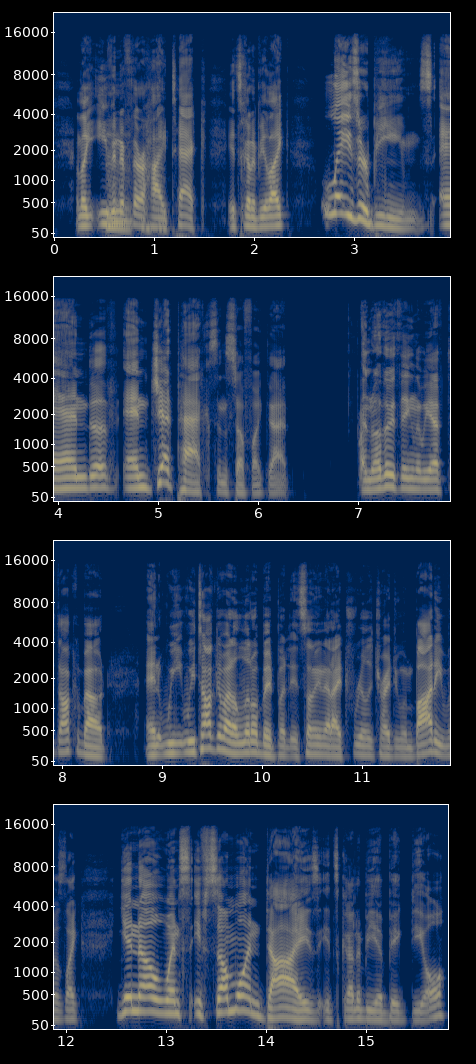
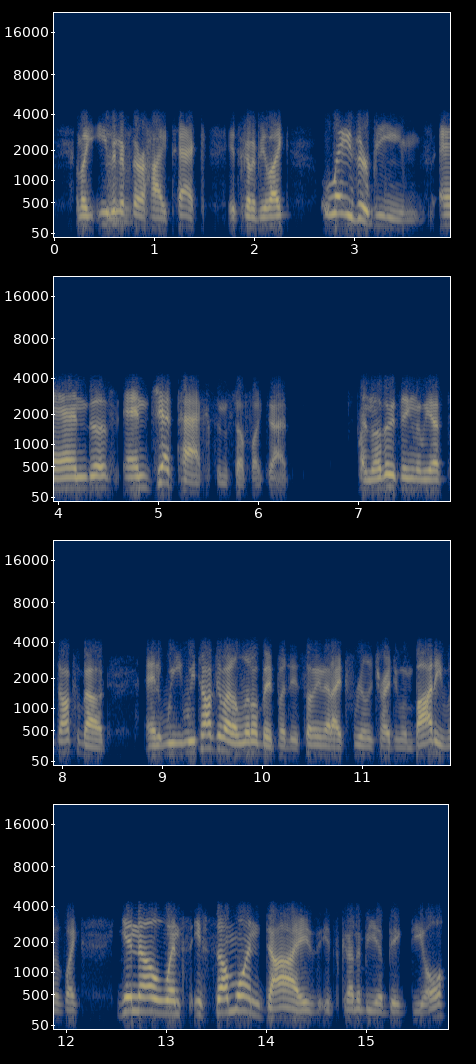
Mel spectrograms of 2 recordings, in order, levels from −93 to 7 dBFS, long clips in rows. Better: first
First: none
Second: phone-call audio

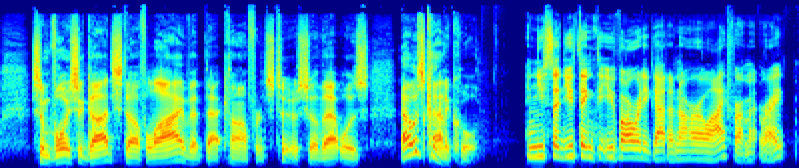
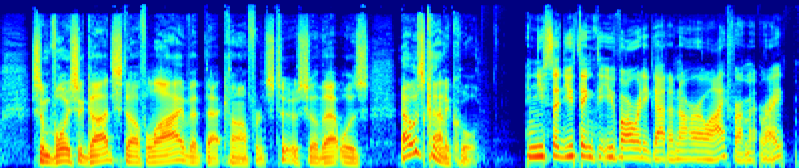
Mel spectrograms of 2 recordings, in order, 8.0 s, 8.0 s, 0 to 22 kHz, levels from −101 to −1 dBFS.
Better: second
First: thin; very; fading below 400 Hz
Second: none

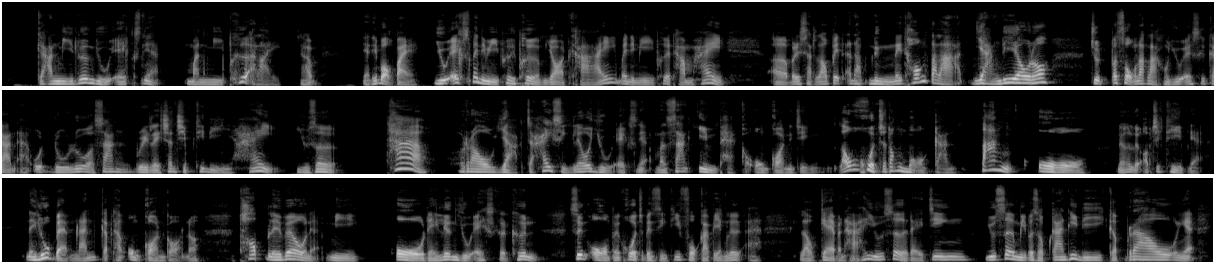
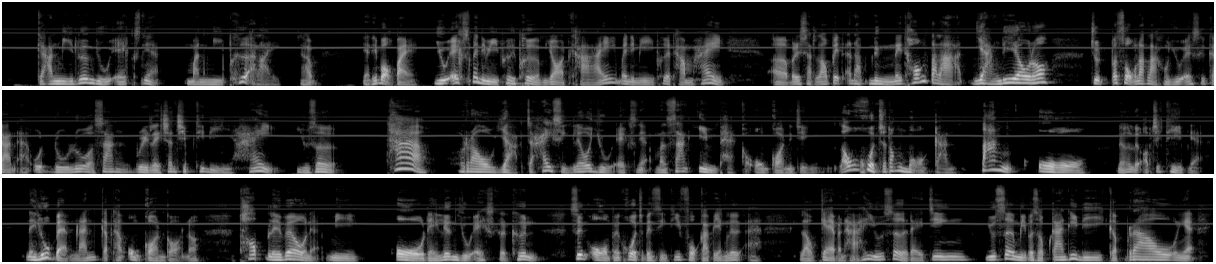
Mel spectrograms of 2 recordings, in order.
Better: first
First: none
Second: high-pitched whine; noticeable; throughout; 2.5 kHz, 20 dB below the speech

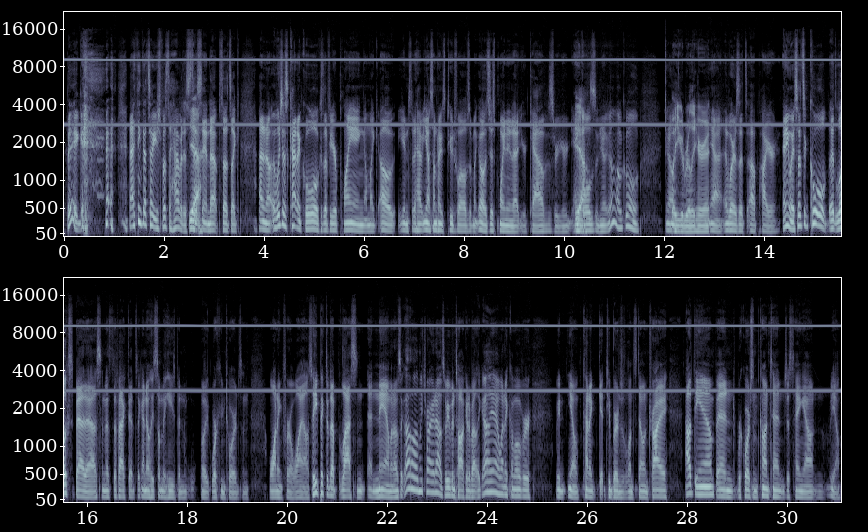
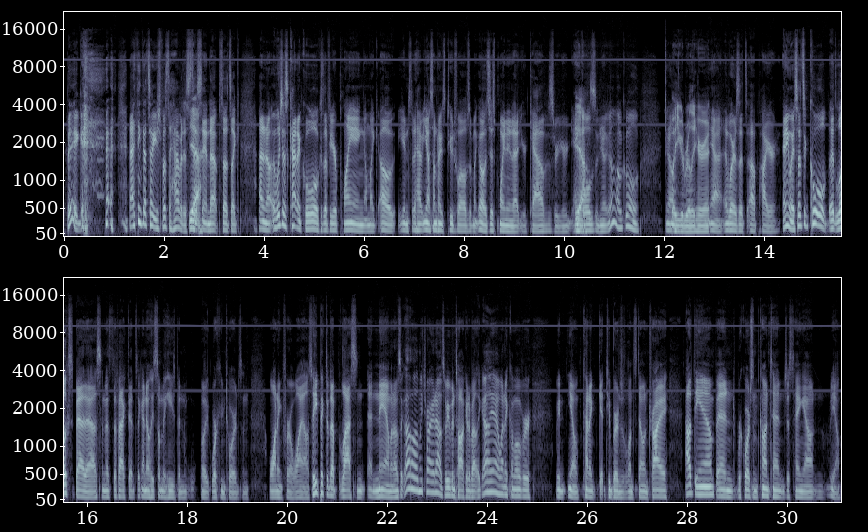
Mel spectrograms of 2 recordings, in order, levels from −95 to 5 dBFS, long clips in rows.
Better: second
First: high-pitched whine; loud; throughout; 9 kHz, 8 dB below the speech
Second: high-pitched whine; faint; throughout; 9 kHz, 30 dB below the speech

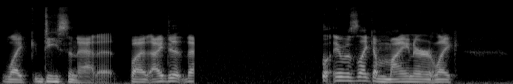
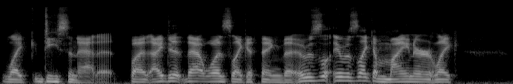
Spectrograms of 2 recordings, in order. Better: second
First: audio cutting out; at 2 s for 1.5 s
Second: none

